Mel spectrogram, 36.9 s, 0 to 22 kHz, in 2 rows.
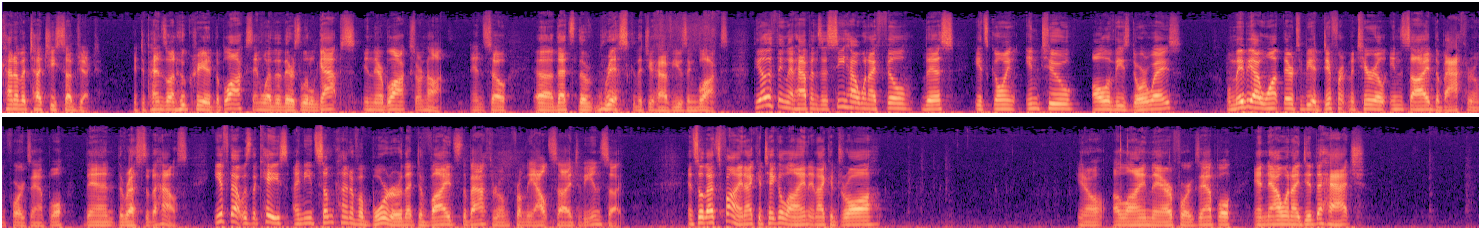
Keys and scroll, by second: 21.6 Escape, 32.4 Return.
